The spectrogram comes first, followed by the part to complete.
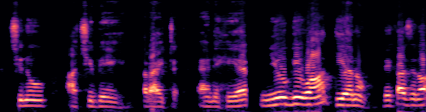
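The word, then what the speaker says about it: Ngũgĩ wa: Achib writer and here Nugiwa because you know I have practiced the pronunciation of this name because you know on the internet I have searched for the name of this writer and it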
